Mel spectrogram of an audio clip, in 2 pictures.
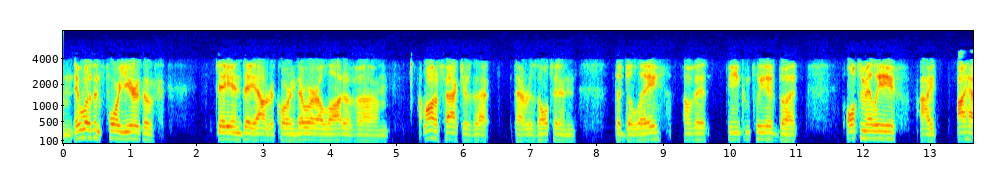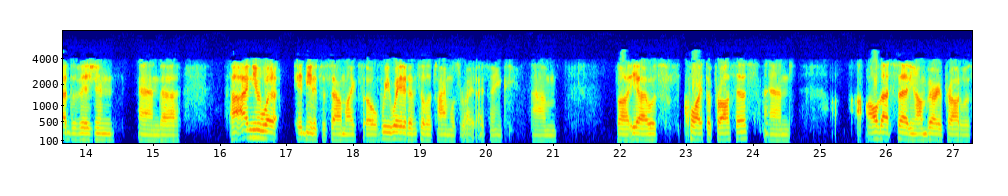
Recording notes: on the call in this metal artist interview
